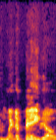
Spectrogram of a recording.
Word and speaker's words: Winnebago: Just the word Winnebago is like funny. It's Winnebago. It's four um syllables.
